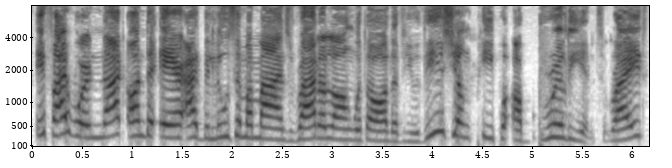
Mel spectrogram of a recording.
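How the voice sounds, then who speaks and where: A woman in her fifties from Jamaica hosting a live radio talk show, speaking in an expressive, emphatic way. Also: sits high, dry recording. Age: 50s. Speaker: radio host.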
